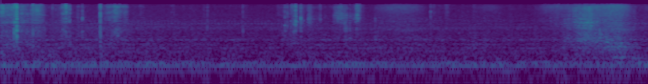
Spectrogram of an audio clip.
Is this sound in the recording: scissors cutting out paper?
yes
